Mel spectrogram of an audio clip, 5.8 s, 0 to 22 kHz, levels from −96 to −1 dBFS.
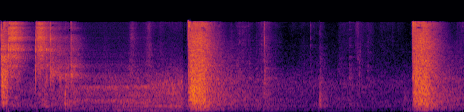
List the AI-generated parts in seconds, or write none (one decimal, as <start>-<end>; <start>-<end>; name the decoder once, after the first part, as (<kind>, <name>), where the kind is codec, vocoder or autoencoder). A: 0.7-1.9 (autoencoder, DAC-VAE)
